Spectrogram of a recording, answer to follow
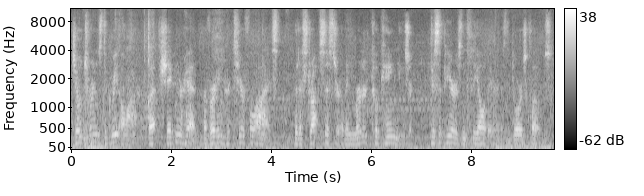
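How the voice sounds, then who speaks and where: A man reading scripted narration for a crime audio drama. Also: medium pitch. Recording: noisy ambient sound bed.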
